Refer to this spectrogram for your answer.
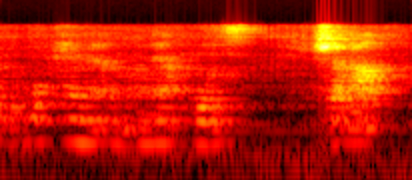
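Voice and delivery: normal talking voice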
